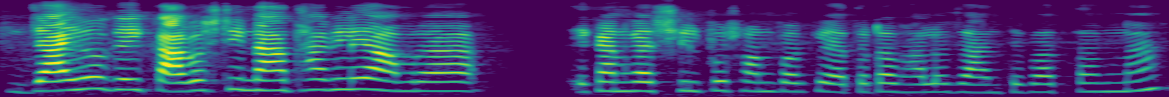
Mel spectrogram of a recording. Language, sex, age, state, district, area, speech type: Bengali, female, 30-45, West Bengal, Uttar Dinajpur, urban, spontaneous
